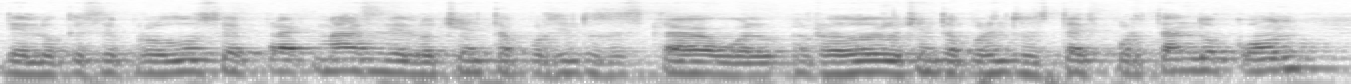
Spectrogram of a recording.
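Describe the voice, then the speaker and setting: A man giving an interview answer in a measured way, pausing on fillers. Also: on the high side, steady tone, warm tone. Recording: roomy, distant mic.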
